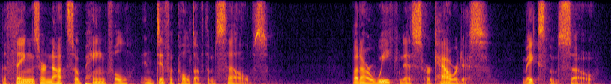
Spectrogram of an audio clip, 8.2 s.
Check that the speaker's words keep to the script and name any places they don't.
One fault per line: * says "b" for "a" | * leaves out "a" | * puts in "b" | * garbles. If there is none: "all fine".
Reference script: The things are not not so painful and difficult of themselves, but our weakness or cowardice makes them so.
* leaves out "not"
